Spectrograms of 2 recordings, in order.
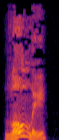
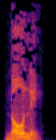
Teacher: where he pronounces N's in the place of L's · Shown in: second take · So instead of saying lonely, he would say like, noni.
